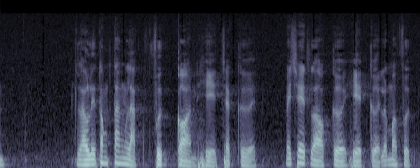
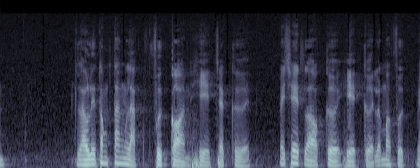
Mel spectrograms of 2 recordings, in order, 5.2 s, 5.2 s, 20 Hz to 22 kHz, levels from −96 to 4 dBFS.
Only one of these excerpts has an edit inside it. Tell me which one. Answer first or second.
second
